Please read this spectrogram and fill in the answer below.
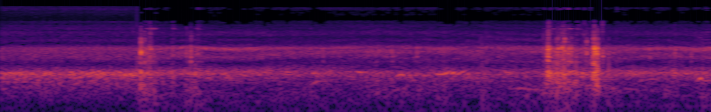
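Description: Riding noise picked up by a bike-mounted action camera: a steady hum of wind and rolling tyres, broken by a few sharp knocks, a pair about a second and a half in and a louder cluster near the end.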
